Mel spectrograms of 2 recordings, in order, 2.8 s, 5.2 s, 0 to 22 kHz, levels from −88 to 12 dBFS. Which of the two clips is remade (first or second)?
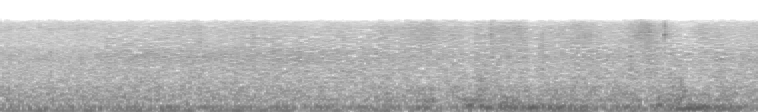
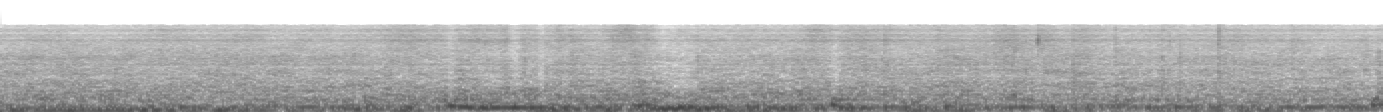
second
